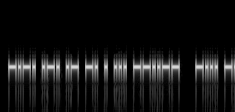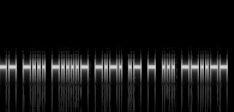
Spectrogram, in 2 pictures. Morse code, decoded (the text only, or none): CRANES, BOB-CATS,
